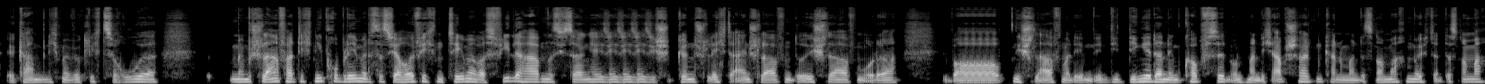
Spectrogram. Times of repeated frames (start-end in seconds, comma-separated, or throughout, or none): 6.09-6.50, 9.66-9.94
